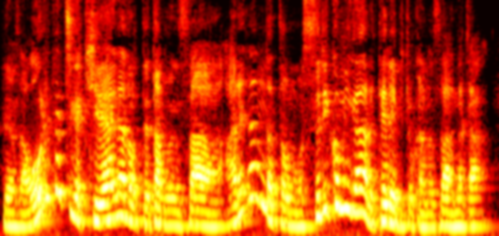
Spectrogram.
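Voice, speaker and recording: Young male podcast co-host, quick, lively pitch, short chatty replies. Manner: quick interjections and casual back-and-forth. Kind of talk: casual chat.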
